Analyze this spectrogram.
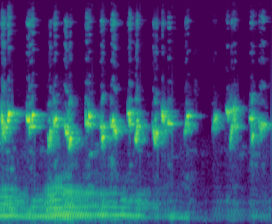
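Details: Female yellow-vented bulbul calling the male, played as a lure: quick bubbling chirps repeated about three per second, over a low humming background noise in the first two seconds, then a brief pause and a few more notes.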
